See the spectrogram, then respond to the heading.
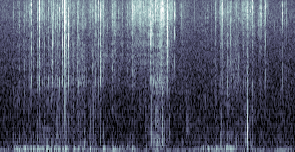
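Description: A curved knife scrapes along the edge of a solid, dry bar of Svoboda "Green Tea" toilet soap held in a gloved hand, shaving off crumbly flakes. The clip is a quiet run of dry, crisp crunching and scratchy tearing sounds, bright and hissy on top, with a soft low rumble underneath and a few sharper crackles standing out.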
